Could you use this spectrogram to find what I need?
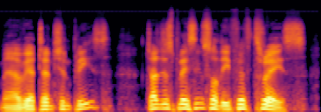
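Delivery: ordinary talk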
